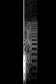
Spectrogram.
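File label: Raleigh Police Southeast District Dispatch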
